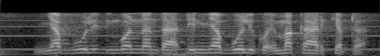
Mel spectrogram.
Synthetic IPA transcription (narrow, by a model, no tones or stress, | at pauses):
ɲabːoːliɗiŋɡɔnːantaɗinɲaboːlikɔɛmakːaːɾɛkɛp̚ta̰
